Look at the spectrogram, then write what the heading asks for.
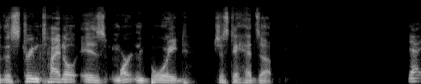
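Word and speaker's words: Boid: I mean, it literally took Cobra 3 tries to get I thought it was Martin Biod. I thought it was Martin Biod. Biod. B-O-I-D. Yeah, Biod. Oh, it's Boyd.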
